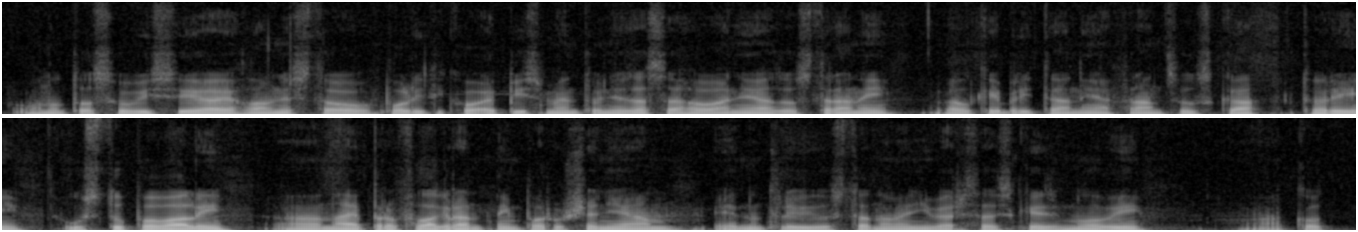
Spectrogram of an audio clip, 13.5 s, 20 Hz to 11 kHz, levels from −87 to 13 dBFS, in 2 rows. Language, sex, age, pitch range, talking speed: Slovak, male, 30-49, 75-85 Hz, 115 wpm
